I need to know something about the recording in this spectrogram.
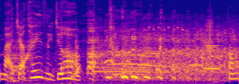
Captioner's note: laugh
